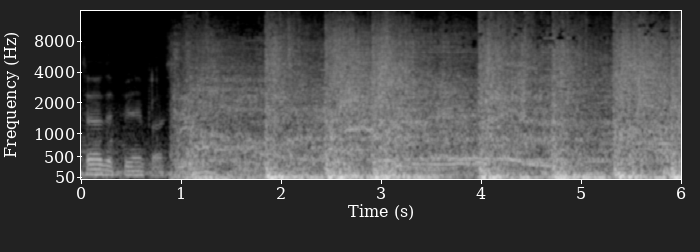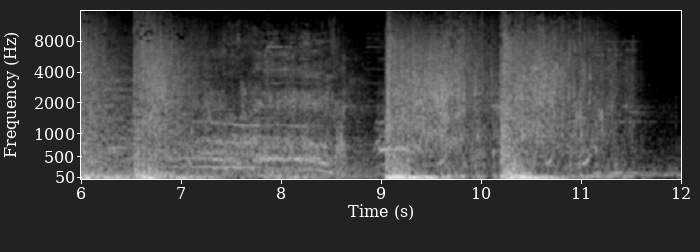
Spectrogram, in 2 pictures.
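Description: A weapon fires in rapid bursts with loud blasts.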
